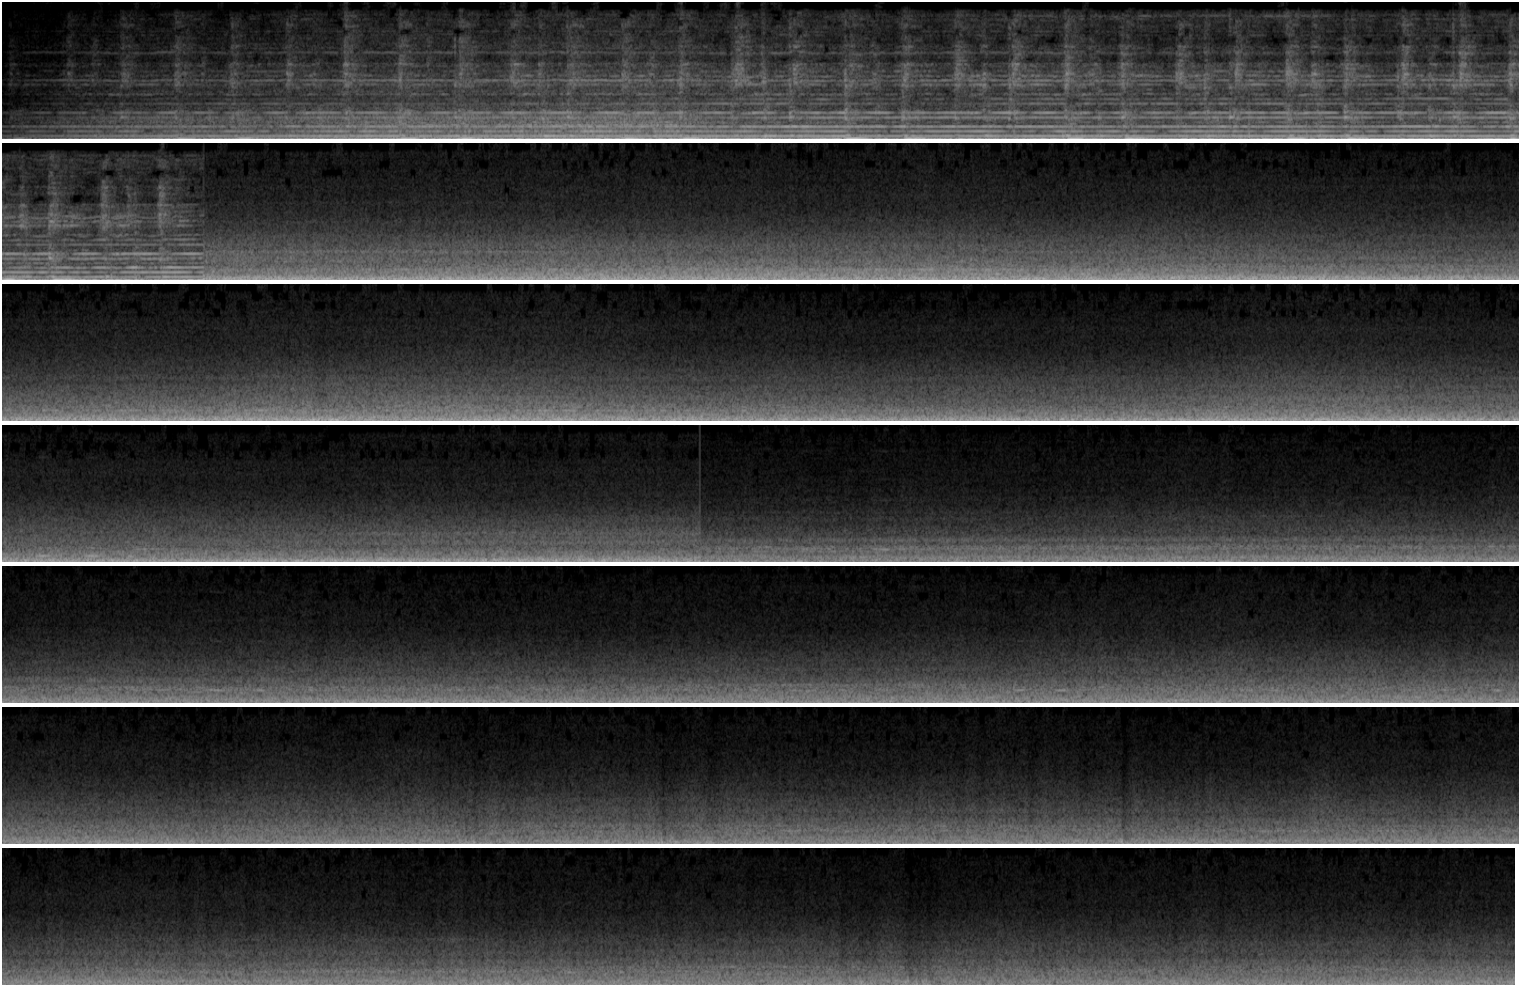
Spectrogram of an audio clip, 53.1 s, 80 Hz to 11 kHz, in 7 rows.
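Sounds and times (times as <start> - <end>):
low wind rumble: 0.0 - 53.0
vehicle engine and road noise: 0.0 - 53.0.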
